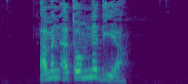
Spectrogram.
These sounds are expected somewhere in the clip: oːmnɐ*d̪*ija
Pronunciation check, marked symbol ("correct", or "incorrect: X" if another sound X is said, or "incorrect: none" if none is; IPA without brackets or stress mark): correct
